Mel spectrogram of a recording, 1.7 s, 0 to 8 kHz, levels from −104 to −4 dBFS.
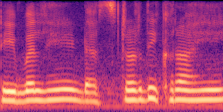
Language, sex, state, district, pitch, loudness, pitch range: Hindi, female, Bihar, Kishanganj, 225 Hz, -14 LUFS, 210-230 Hz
